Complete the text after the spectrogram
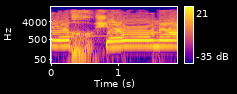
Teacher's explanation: خواہ کو موٹا کر کے پڑھنا ہے، شعون واو لین ہے، نرمی سے ادا کریں گے اور واو پہ لپس کو صحیح راؤنڈ میں لے کے جائیں گے تاکہ واو اچھی طرح ادا ہو۔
